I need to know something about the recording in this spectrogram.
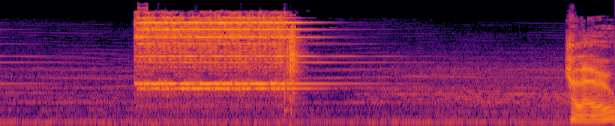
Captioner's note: phone rings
